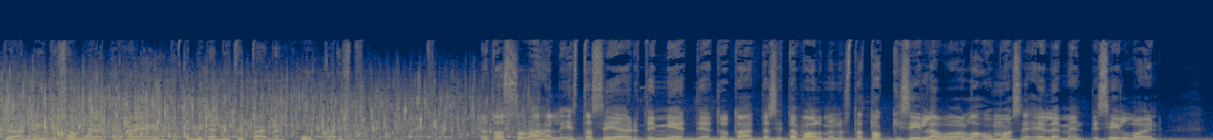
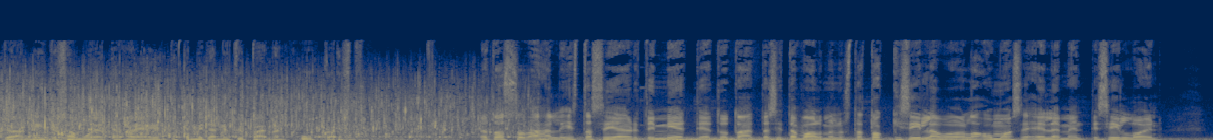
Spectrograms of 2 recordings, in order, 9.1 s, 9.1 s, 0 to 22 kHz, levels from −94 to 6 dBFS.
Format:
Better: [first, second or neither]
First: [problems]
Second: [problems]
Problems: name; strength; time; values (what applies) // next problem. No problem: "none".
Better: neither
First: rain or running water; loud; throughout; 1 dB below the speech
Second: rain or running water; loud; throughout; 1 dB below the speech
